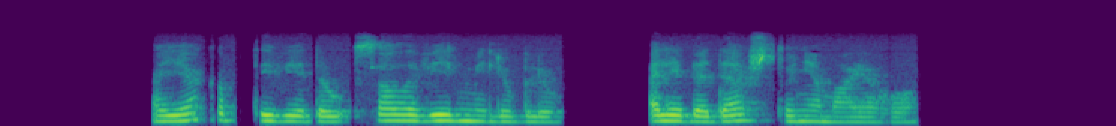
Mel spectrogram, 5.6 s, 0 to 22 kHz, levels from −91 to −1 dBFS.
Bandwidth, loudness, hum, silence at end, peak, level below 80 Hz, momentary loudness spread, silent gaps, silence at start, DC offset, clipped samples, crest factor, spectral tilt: 7 kHz; -23 LUFS; none; 1 s; -8 dBFS; -64 dBFS; 13 LU; 1.22-1.26 s, 2.83-3.24 s; 0.75 s; under 0.1%; under 0.1%; 16 dB; -7.5 dB/octave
